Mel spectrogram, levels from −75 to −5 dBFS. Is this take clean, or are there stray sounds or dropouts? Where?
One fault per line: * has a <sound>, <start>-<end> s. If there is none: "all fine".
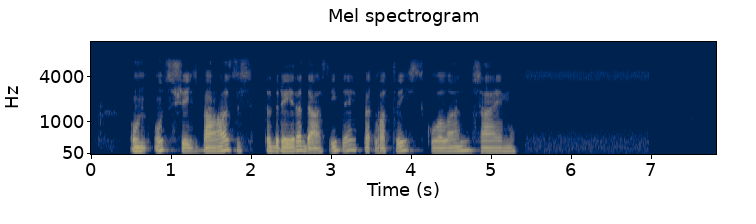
all fine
